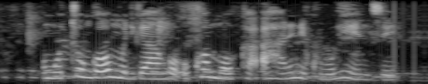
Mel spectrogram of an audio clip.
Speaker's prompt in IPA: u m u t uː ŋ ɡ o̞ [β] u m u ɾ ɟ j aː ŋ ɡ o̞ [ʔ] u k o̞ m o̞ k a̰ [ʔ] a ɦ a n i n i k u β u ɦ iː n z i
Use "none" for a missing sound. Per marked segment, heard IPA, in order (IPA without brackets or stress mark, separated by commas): w, ʔ, ʔ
